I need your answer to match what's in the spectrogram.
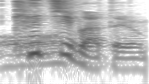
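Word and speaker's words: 結馬: で、今僕らのいるとこはですね、結ぶ馬と書いて、ケチバと読む。 – あ、ケチバと読むんですか。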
